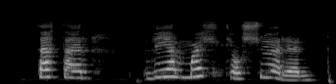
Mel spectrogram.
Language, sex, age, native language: Icelandic, female, 11, Icelandic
